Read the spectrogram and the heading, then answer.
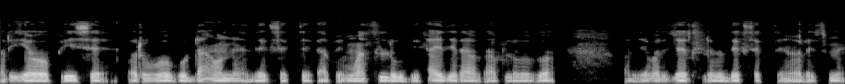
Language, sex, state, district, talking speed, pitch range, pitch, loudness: Hindi, male, Bihar, Araria, 220 wpm, 85-90 Hz, 85 Hz, -16 LUFS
